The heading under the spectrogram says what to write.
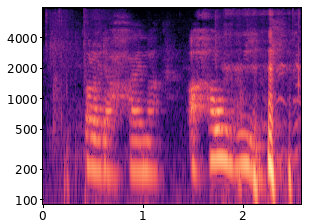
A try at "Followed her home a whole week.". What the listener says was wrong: Yeah, but I hear a hammer.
